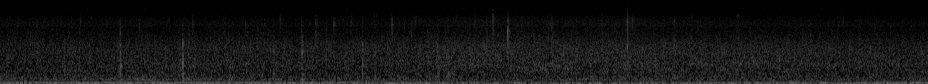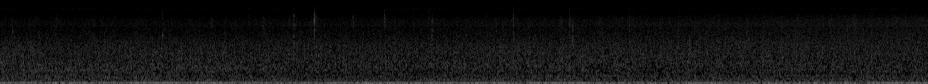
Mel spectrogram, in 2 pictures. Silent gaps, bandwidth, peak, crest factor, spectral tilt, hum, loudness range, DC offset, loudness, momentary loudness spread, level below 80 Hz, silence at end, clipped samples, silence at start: none; 16.5 kHz; -22 dBFS; 24 dB; -2.5 dB/octave; none; 1 LU; under 0.1%; -47 LUFS; 1 LU; -52 dBFS; 0 s; under 0.1%; 0 s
